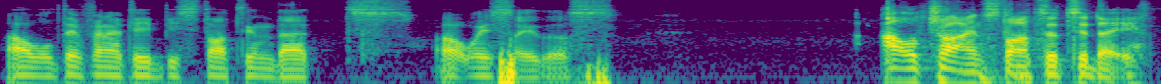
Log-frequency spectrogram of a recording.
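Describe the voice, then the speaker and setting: A man with a very deep voice talks in easygoing podcast chat. He sounds earnest and enthusiastic, padding his thoughts with fillers as he goes. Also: moderate pace, creaky, fairly bright tone, no echo, rough recording. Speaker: podcast co-host.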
